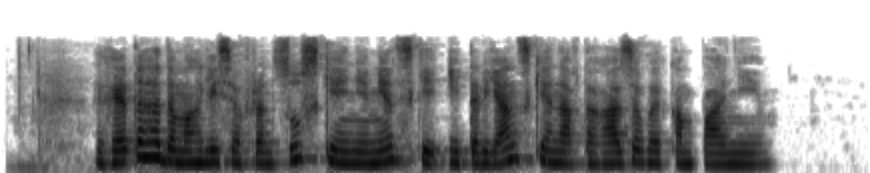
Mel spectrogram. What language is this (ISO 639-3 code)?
bel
